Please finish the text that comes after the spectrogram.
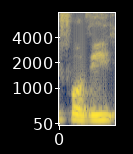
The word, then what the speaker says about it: Foville: A Foville inferior e Foville superior. É Foville mesmo, que é do francês, né? Em francês não se pronuncia os dois L's, a não ser em mille, tranquille e ville.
